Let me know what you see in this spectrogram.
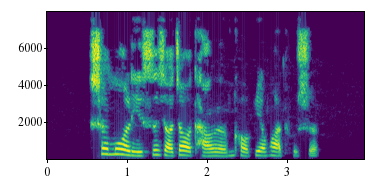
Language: Chinese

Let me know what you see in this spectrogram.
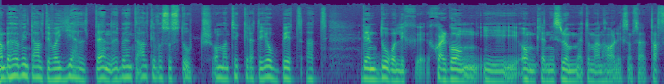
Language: Swedish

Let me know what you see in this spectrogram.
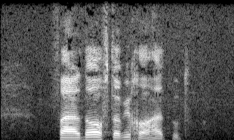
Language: Persian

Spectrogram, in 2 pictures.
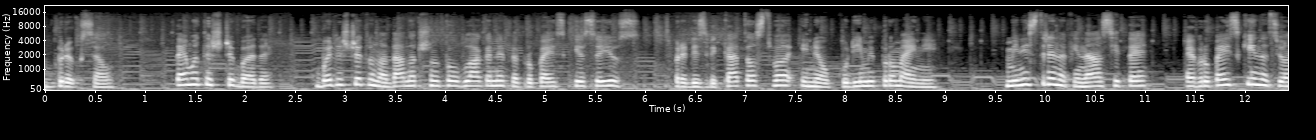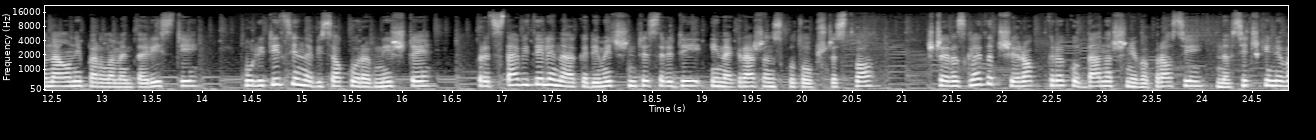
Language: Bulgarian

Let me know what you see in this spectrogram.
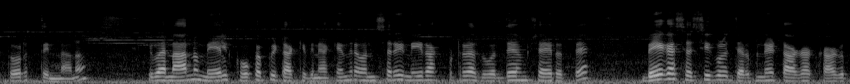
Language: Kannada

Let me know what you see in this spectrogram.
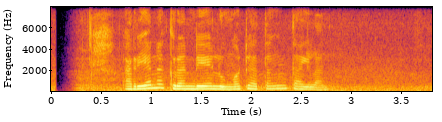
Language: Javanese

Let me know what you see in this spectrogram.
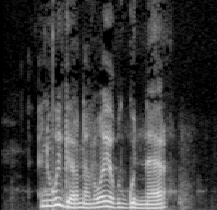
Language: Kabyle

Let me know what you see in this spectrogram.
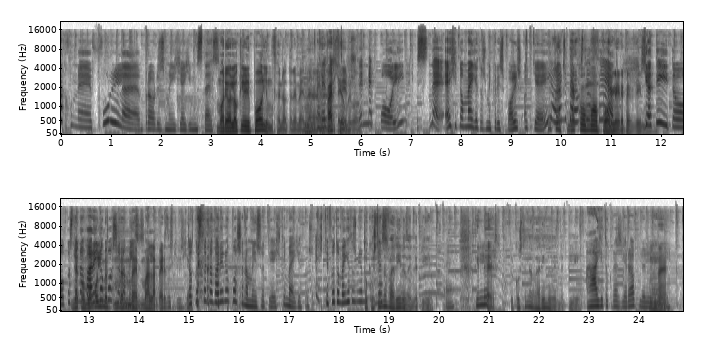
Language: Greek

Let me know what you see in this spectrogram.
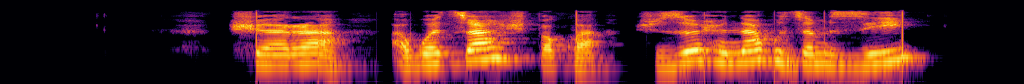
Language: Abkhazian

